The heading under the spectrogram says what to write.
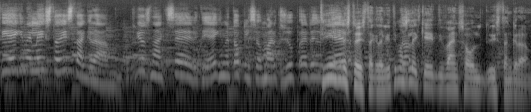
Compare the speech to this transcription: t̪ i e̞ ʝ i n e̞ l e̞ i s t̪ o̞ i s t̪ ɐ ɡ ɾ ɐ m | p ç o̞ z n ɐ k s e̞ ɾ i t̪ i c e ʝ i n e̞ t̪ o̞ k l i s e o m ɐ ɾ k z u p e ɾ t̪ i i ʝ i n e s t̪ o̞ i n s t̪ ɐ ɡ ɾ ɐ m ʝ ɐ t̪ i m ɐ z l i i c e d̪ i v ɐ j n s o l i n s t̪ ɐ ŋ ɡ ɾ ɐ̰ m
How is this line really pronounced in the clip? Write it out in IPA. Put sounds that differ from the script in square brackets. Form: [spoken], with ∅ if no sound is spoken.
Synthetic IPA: t̪ i e̞ ʝ i n e̞ l e̞ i s t̪ o̞ i s t̪ ɐ ɡ ɾ ɐ m | p ç o̞ z n ɐ k s e̞ ɾ i t̪ i [∅] e ʝ i n e̞ t̪ o̞ k l i s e o m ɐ ɾ k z u p e ɾ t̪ i [e] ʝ i n e s t̪ o̞ i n s t̪ ɐ ɡ ɾ ɐ m ʝ ɐ t̪ i m ɐ z l [e] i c e d̪ i v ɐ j n s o l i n s t̪ ɐ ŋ ɡ ɾ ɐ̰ m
